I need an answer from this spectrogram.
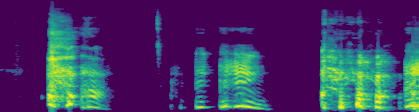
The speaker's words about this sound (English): Get those coughs out.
